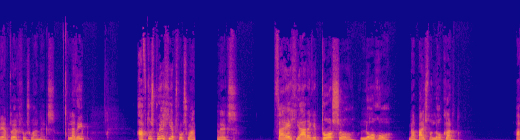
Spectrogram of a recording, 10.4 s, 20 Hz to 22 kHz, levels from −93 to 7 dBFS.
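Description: At 3.90 s the speech drops into silence and then picks up at 4.36 s exactly where it broke off, with nothing skipped. This is a rebuffering stall: playback ran out of downloaded audio and waited for more, adding about 0.45 s.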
